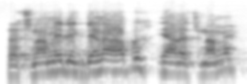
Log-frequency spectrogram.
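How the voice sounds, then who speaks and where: A fast-talking man with a fairly high voice teaches a maths class, breaking into joking asides and teasing banter with his students. The classroom recording is dull and lo-fi.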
